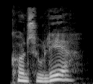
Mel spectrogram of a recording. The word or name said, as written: konsulær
